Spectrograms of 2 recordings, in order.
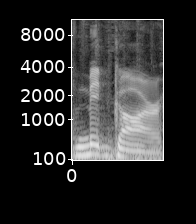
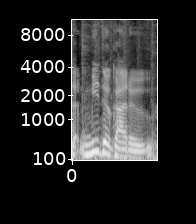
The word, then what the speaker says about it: Midgar: and picturesque city of midgar and yes that is the Canon pronunciation in Japanese midogaru and after doing a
